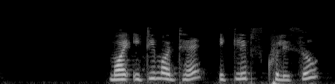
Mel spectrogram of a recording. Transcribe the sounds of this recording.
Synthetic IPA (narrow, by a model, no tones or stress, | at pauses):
mojʔitimɔjdʱːɛiklipskʰulisʊ̃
